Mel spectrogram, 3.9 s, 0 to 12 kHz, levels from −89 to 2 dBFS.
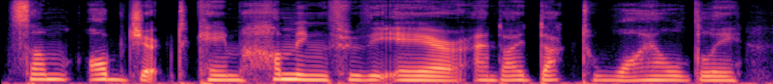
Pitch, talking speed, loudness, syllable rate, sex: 180 Hz, 170 wpm, -18 LUFS, 4.3 syllables/s, female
